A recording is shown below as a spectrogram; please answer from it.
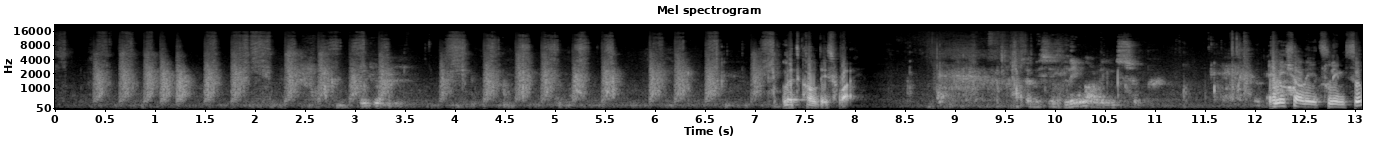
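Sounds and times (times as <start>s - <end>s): chalk scratching on blackboard: 0.0s - 7.3s.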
